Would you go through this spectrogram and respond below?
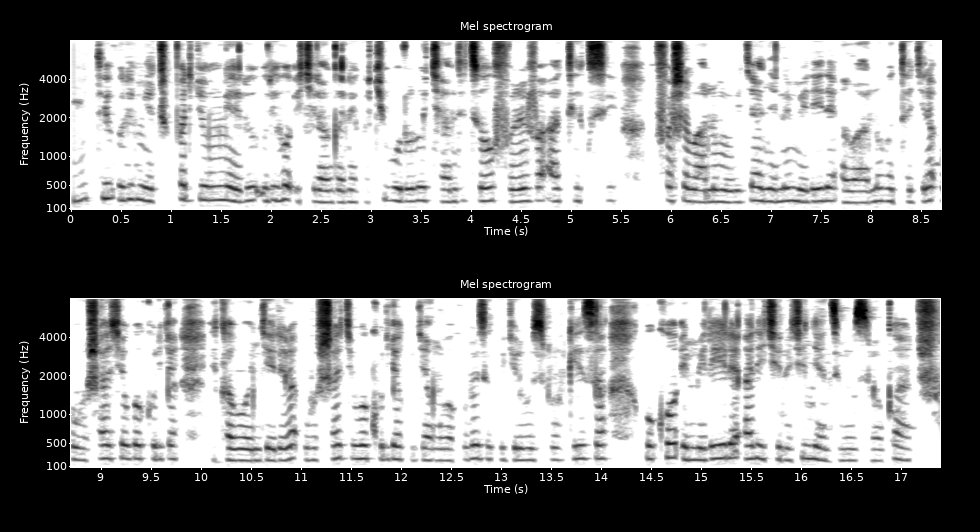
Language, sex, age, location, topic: Kinyarwanda, female, 18-24, Kigali, health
